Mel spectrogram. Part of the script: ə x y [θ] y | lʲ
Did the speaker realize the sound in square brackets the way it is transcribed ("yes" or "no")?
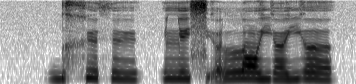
yes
